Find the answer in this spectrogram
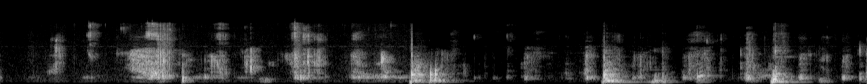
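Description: Close-up chewing and biting sounds of a person eating a rice meal by hand, coming in irregular short bursts, with a sharp click about four seconds in.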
